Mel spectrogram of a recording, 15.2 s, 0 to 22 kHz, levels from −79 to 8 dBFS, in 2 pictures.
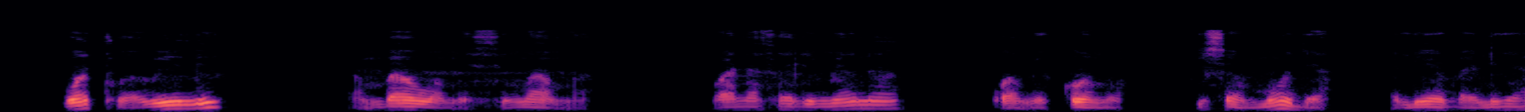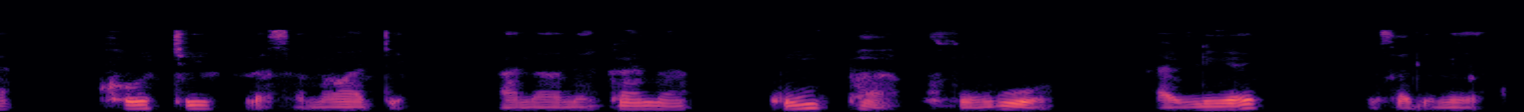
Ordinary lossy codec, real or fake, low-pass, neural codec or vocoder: MP3, 48 kbps; fake; 7.2 kHz; codec, 16 kHz, 16 kbps, FreqCodec, smaller model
